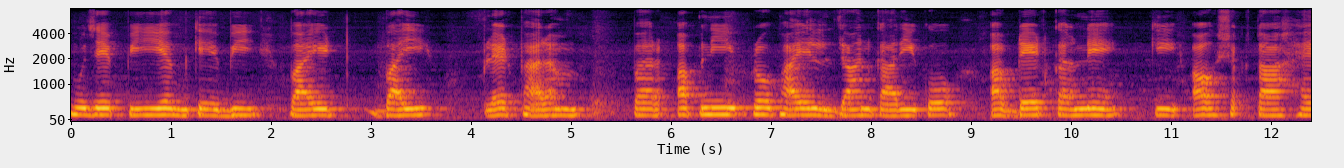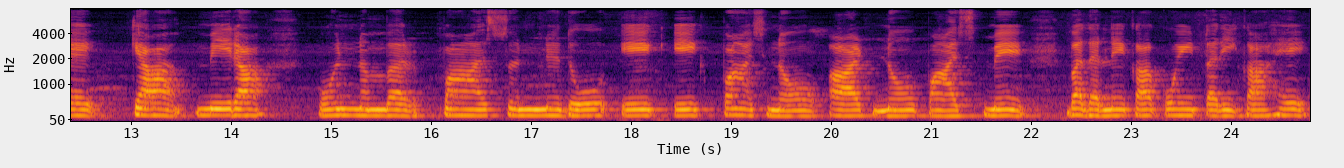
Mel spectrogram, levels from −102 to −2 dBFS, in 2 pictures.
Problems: constant background noise, echo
